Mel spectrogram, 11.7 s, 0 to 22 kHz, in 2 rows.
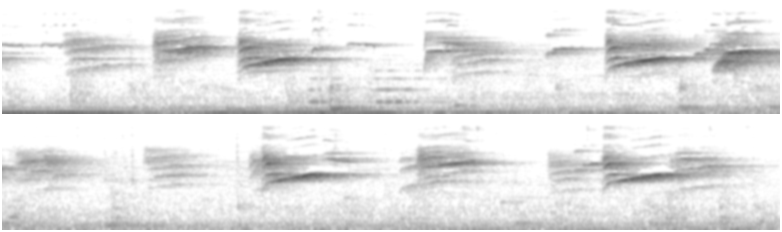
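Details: Domestic canary, a newly paired couple for 2023 breeding, with the female crouching for the male on their first day together; short bright chirpy bursts with rising whistled slurs repeat roughly every second, separated by brief quiet gaps.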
